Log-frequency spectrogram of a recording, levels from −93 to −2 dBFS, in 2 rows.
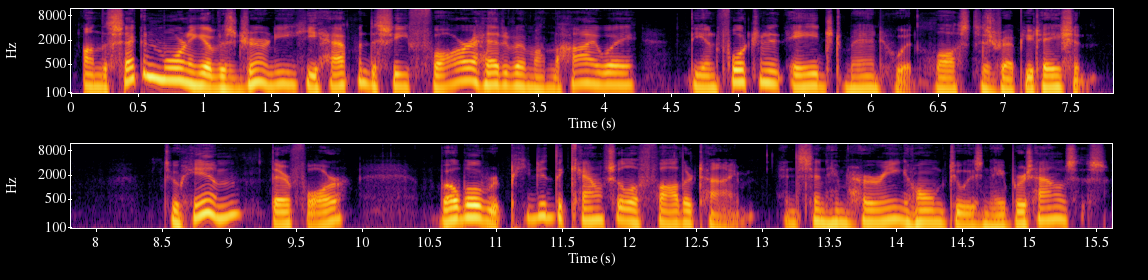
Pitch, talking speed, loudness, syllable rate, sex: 145 Hz, 175 wpm, -18 LUFS, 5.4 syllables/s, male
